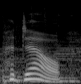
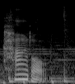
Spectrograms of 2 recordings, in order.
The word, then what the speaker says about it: padel: Adrian Mag calls it padel. Robert Kellberg says paddle. So just how do you say it? Overseas in Europe, it's called paddle. Here in America, you call it padel.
